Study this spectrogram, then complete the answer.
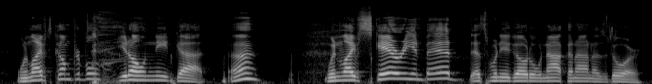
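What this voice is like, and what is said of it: Brooklyn / Long Island / Jersey accent. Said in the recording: “It was almost like a Brooklyn. ... It was slowly turning into some kind of Long Islandy. ... Maybe a Jersey.”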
